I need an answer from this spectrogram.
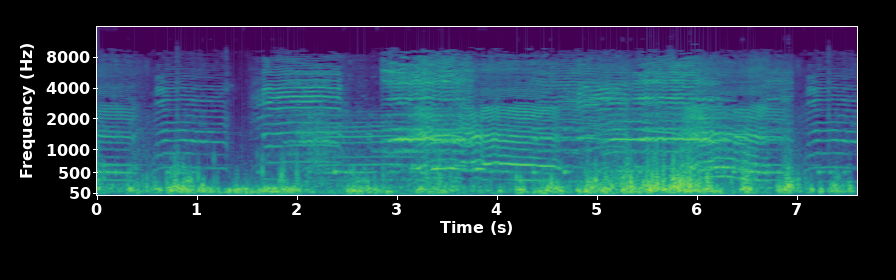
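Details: Goat kids bleating continuously, several overlapping wavering, nasal cries, each a second or so long, rising and falling in pitch, repeated in quick succession with steady background noise.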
